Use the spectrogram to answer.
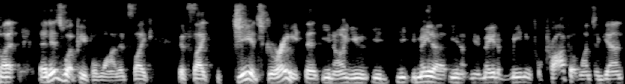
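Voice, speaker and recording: This man talks at a moderate pace, and the sound is dry and close with no echo. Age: 60s. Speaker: real estate investor. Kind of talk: interview. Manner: halting with many repetitions.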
